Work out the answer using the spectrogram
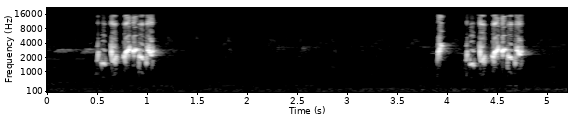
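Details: Two matching bubbly phrases from a male common bulbul, each a short run of chirpy, fluty notes, about three seconds apart. The song is meant to stir silent wild bulbuls to sing and breed.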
